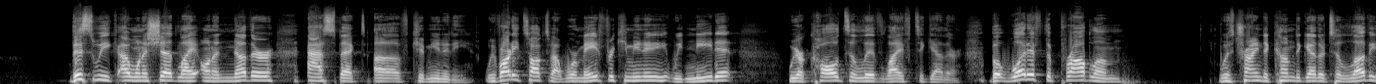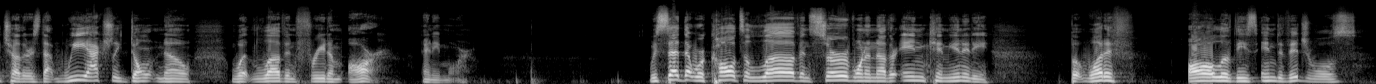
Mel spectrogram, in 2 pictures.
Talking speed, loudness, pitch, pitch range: 165 wpm, -13 LUFS, 160 Hz, 140-180 Hz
